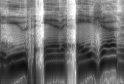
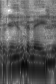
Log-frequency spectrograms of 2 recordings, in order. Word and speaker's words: euthanasia: Because I know people say euthanasia and you think youth in Asia, but it's not that. It like spelled like E-U-T-H, euthanasia. It's like one word.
